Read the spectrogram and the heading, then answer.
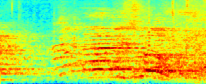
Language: Hebrew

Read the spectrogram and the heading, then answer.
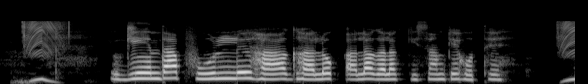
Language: Chhattisgarhi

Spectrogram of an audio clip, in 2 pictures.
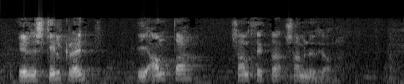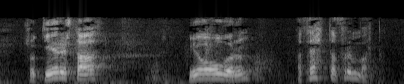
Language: Icelandic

